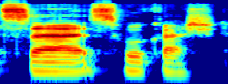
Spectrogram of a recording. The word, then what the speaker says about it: WooCommerce: And before we move on to the final plugin, let's go back to the you can pronounce the name, but you got it right. Yeah, it's WooCommerce.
